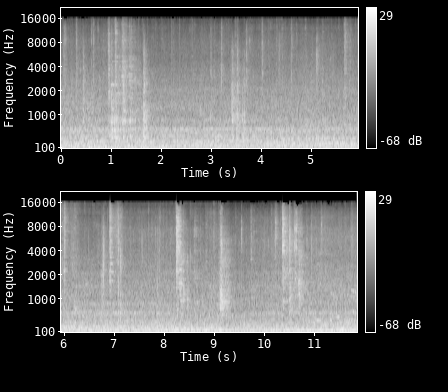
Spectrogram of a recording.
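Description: Metal utensils clink and scrape against pans.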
